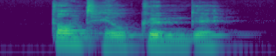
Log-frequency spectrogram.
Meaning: dentistry
- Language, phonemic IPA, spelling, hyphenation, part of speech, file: Dutch, /ˈtɑnt.ɦeːlˌkʏn.də/, tandheelkunde, tand‧heel‧kun‧de, noun, Nl-tandheelkunde.ogg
